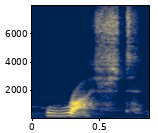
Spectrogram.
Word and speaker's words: rushed: Again, think T because we know it has the T ending. Rush to the station. Rush to the station. It may still even just sound like rush to the station to you, but I am saying rushed. And it will come across that I'm speaking in the past tense because at least my intention is to have this t ending.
